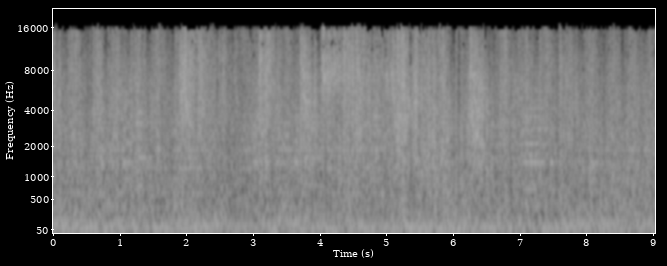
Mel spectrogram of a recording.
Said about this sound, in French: Mais à 1h23, après une hausse de la température du réacteur, évidemment, ça pète.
